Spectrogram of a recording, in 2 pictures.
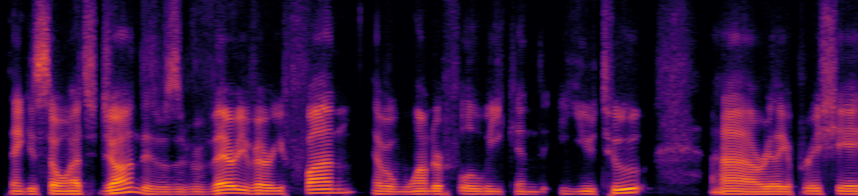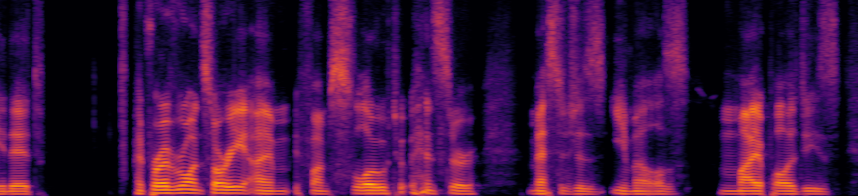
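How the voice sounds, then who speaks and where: A man hosting a casual live stream as an art teacher, chatting in a rambling, appreciative way, his voice slightly hoarse from talking. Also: on the low side, moderate pace, a bit bright, no echo. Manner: rambling, appreciative, often thanking viewers. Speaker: live stream host, watercolor painting teacher.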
